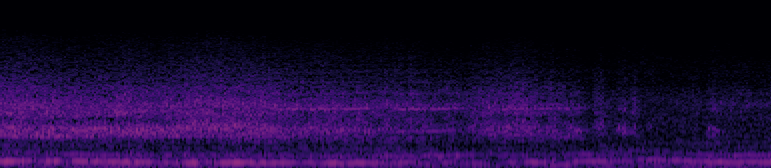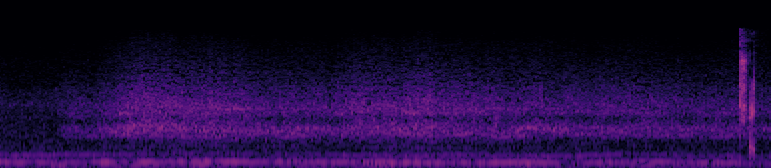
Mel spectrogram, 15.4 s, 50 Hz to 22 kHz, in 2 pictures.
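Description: Cars in a racing video game drift through a corner in an ESL CCC'14 Nordic vs. United Kingdom match, steady engine drone with long tire skids and squeals running throughout, loud and continuous, swelling near the end.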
